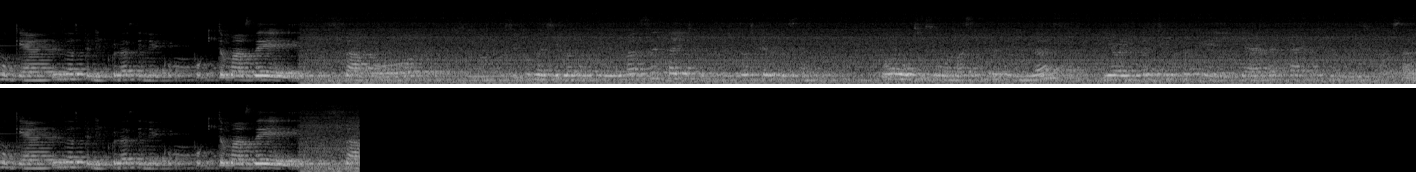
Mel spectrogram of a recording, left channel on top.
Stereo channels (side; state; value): right; drops out; at 3.6 s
